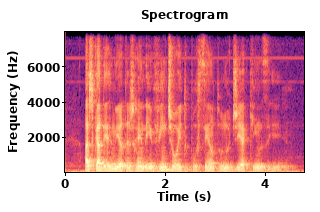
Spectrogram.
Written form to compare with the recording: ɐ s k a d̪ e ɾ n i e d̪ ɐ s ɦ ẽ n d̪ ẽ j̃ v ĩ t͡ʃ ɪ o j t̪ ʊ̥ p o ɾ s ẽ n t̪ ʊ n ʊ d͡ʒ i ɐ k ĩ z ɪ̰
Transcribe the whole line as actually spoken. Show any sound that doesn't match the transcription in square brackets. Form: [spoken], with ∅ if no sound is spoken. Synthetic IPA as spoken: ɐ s k a d̪ e ɾ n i e [t̪] ɐ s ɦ ẽ n d̪ ẽ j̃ v ĩ t͡ʃ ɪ o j t̪ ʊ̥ p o ɾ s ẽ n t̪ ʊ n ʊ d͡ʒ i ɐ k ĩ z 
